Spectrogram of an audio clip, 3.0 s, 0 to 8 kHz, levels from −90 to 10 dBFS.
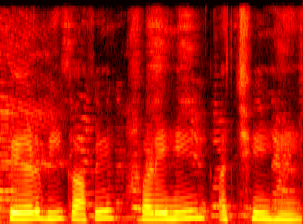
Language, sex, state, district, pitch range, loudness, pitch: Hindi, female, Madhya Pradesh, Bhopal, 220-250 Hz, -17 LUFS, 230 Hz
